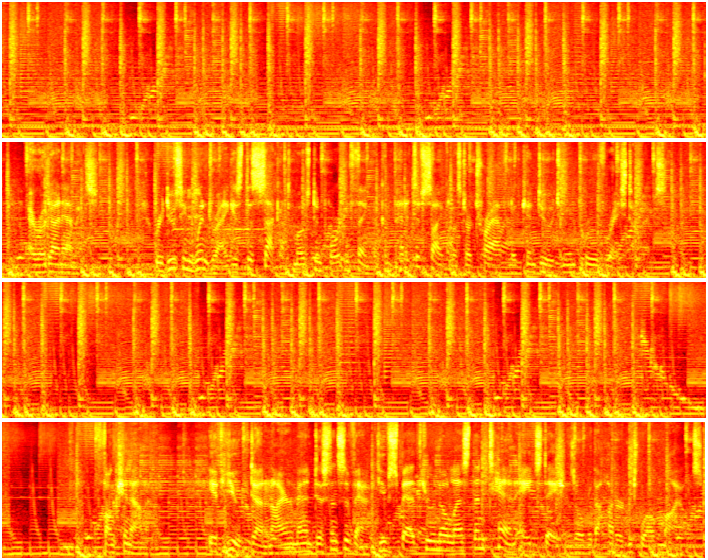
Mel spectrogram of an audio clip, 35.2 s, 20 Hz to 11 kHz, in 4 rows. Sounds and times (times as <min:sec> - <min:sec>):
Music: 0:00.0 - 0:35.1
Speech: 0:09.1 - 0:10.0, 0:10.7 - 0:17.1, 0:27.6 - 0:28.4, 0:29.0 - 0:35.1.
